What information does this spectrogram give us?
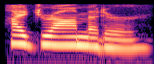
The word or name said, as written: hydrometer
